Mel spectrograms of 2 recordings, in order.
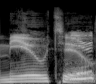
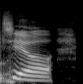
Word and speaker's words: Mewtwo: And so he chooses this Pokemon that's like the most powerful Pokemon, the Mewtwo. Is that how you say it? – Mewtwo. – Mewtwo.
